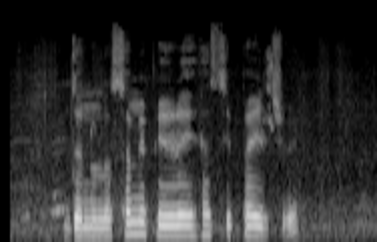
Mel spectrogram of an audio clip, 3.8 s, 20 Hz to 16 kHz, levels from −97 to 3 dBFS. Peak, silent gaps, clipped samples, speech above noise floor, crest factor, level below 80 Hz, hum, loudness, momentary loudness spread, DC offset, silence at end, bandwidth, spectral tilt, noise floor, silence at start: -6 dBFS; none; under 0.1%; 37 dB; 18 dB; -74 dBFS; none; -23 LUFS; 14 LU; under 0.1%; 0.8 s; 9.2 kHz; -7.5 dB/octave; -59 dBFS; 0.55 s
